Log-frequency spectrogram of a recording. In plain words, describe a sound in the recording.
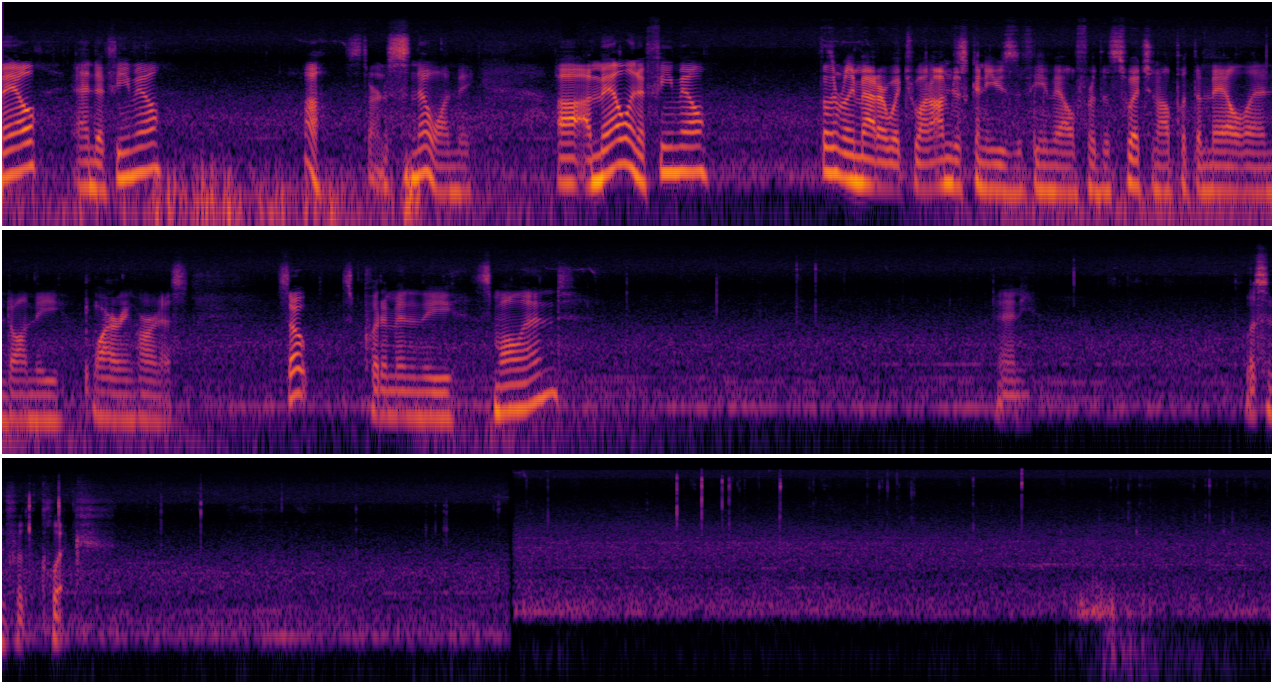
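Wires and a small plastic connector rustle and click in handling.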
